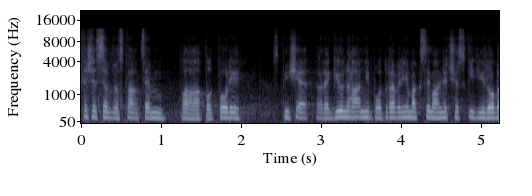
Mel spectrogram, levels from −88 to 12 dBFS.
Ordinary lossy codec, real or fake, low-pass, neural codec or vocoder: Opus, 16 kbps; fake; 10.8 kHz; codec, 16 kHz in and 24 kHz out, 0.6 kbps, FocalCodec, streaming, 4096 codes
